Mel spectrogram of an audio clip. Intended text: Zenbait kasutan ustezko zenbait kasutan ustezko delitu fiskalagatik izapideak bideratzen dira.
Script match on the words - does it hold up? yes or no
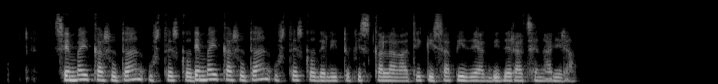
yes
